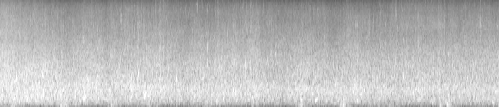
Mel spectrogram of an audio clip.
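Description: Fast, shallow river current rushing and splashing over stones, heard close to the water from a drifting boat: a steady rushing noise.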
